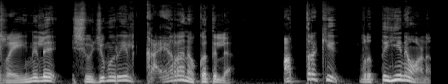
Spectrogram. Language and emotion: Malayalam, disgusted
